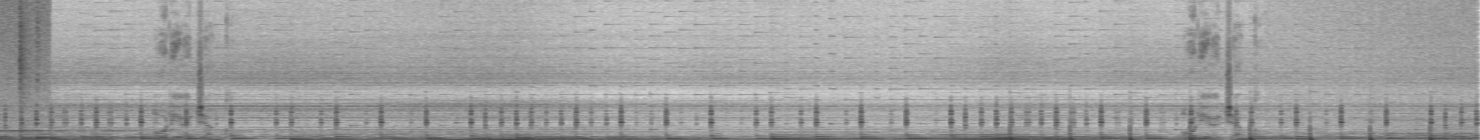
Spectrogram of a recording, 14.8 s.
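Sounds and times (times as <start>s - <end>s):
ambient corporate music: 0.0s - 14.8s.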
